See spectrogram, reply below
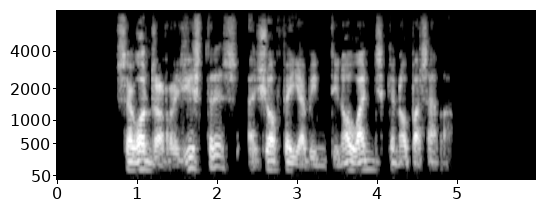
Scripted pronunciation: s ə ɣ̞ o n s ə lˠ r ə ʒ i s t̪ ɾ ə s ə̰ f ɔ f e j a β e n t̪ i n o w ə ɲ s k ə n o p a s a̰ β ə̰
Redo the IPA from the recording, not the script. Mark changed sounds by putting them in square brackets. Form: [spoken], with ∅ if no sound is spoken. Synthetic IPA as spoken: s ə ɣ̞ o n [z] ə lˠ r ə ʒ i s t̪ ɾ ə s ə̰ [ʃ] ɔ f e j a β [i] n t̪ i n [ɔ] w [a] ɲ s k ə n o p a s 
